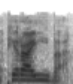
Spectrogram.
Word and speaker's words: piraiba: It is called the piraiba, pronounced in 4 syllables.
